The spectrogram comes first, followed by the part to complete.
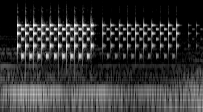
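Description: Telephone ringing: two short, rapidly trilling rings with a brief gap between them. The second ring is a little quieter.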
